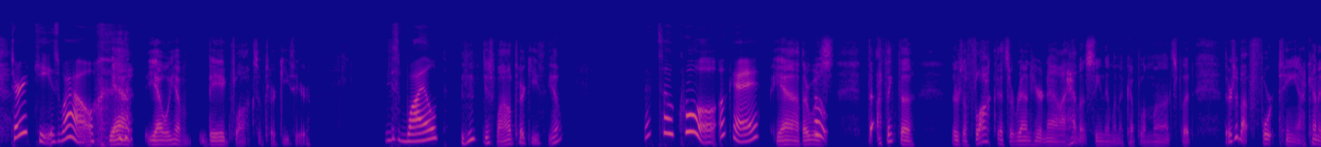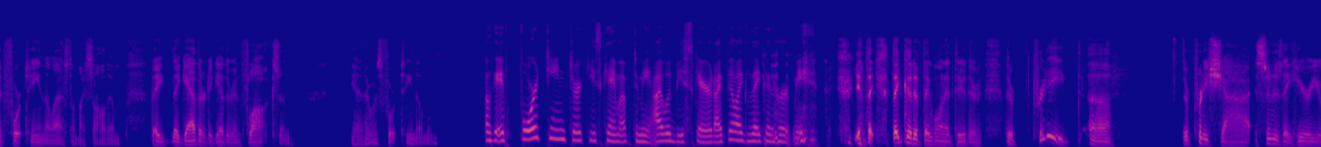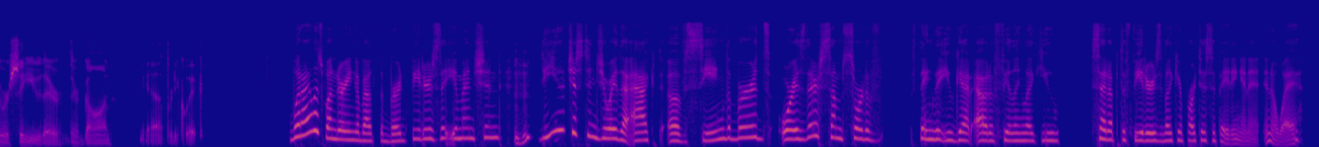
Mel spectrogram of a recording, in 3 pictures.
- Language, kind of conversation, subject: English, unstructured, How do you practice self-care in your daily routine?
- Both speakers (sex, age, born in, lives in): female, 30-34, United States, United States; male, 60-64, United States, United States
- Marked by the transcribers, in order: chuckle; other background noise; laugh; laughing while speaking: "Yeah. They they"; laugh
